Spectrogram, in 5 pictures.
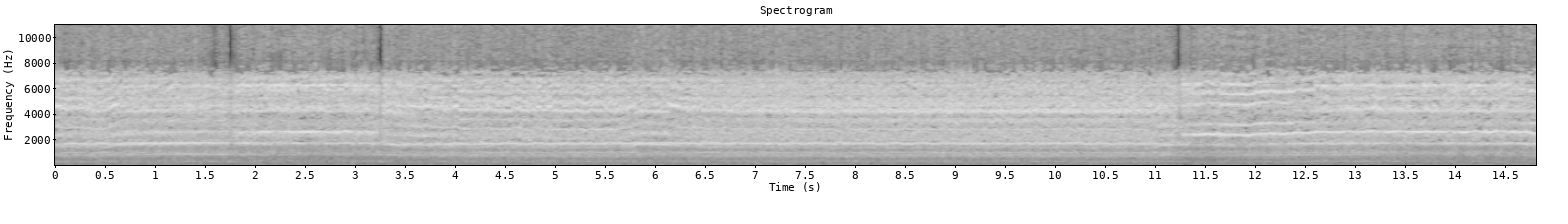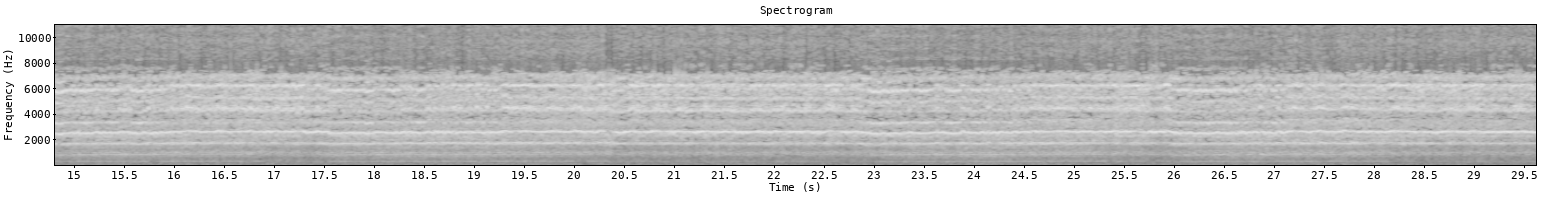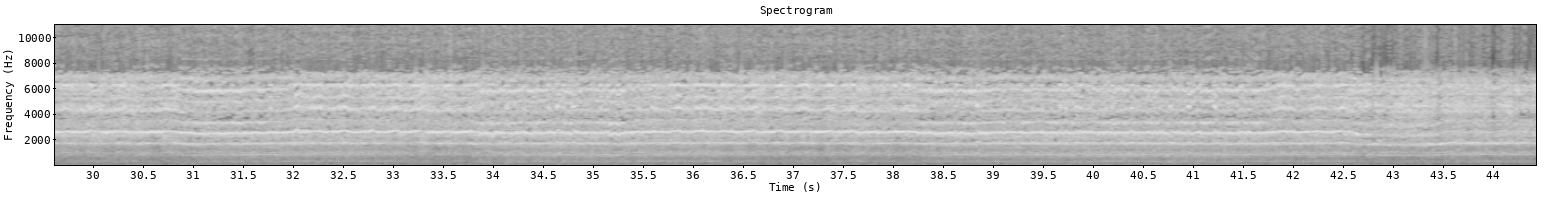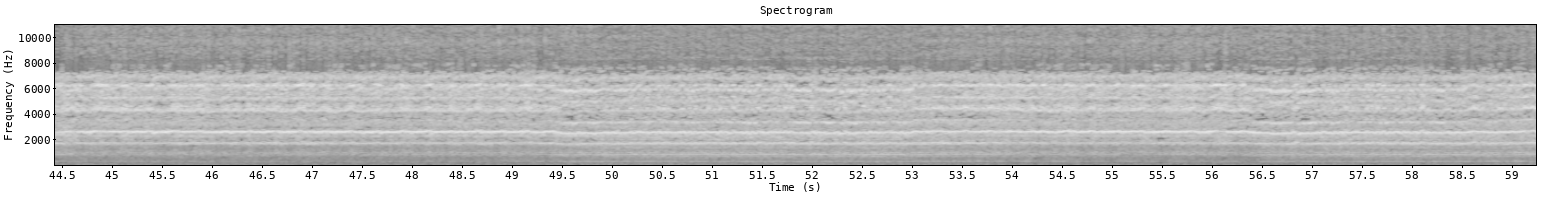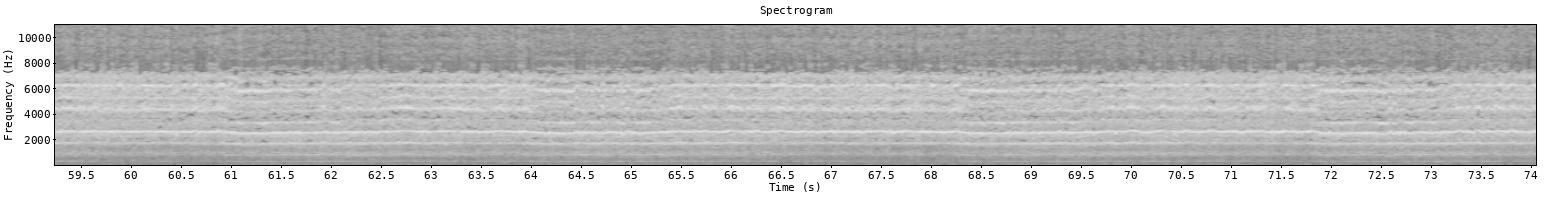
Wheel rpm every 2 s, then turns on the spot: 230, 230, 210, 210, 210, 210, 220, 220, 230, 220, 240, 220, 230, 220, 240, 220, 230, 220, 230, 210, 210, 220, 230, 230, 230, 210, 220, 230, 220, 230, 220, 230, 220, 240, 220, 230, 220.
none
